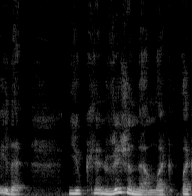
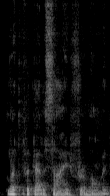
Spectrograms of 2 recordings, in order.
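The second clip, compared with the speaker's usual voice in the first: usual speaking voice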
